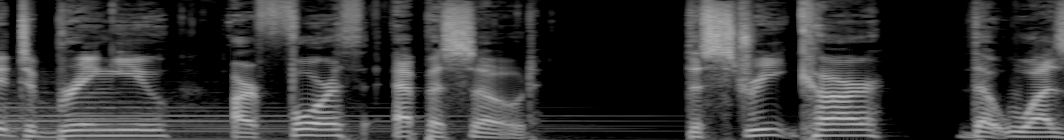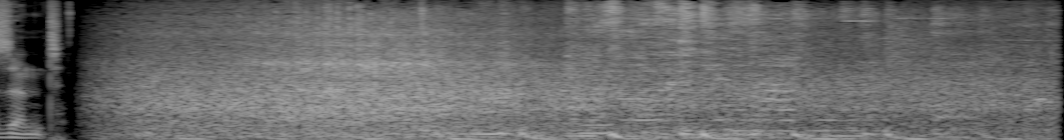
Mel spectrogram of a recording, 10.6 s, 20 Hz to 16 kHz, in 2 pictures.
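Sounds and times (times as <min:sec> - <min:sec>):
speech: 0:00.0 - 0:02.8, 0:03.5 - 0:06.0
street traffic of cars, trucks and buses on an avenue: 0:05.8 - 0:10.6.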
